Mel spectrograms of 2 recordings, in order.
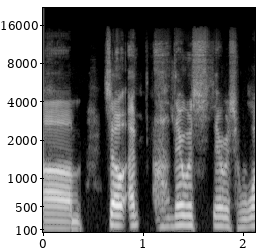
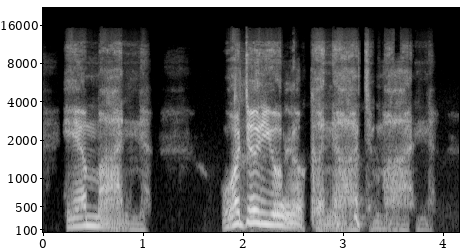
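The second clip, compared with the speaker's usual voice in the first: all-raspy, put-on Jamaican patois accent; 3 dB quieter than usual. A speaker demonstrates a troll character's voice; raspy put-on jamaican accent. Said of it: "put on the Jamaican, and then you got to get it all raspy".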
